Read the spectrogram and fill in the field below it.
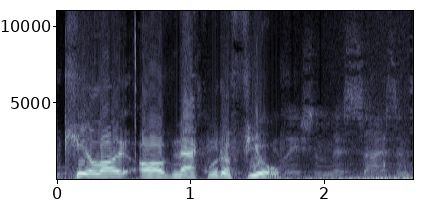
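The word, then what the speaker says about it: naquadah: It is Naquita. pronounced You Naquita.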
